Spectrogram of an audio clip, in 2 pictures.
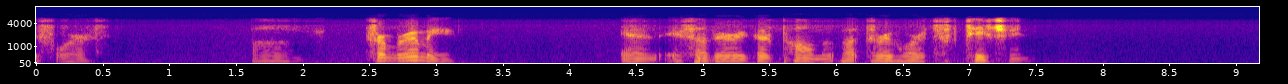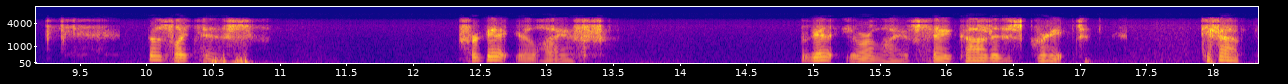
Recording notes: ACIM Daily Conference Call.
